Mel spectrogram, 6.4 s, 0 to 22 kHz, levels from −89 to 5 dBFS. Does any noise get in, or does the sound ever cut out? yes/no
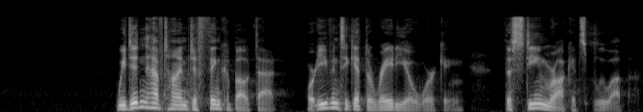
no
